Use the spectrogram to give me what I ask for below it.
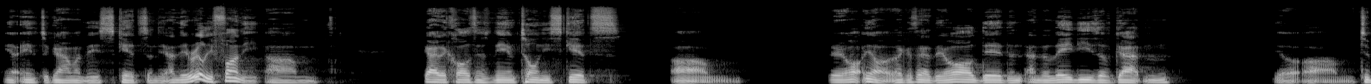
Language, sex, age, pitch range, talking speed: English, male, 30-49, 95-115 Hz, 180 wpm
